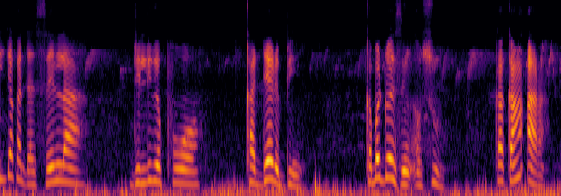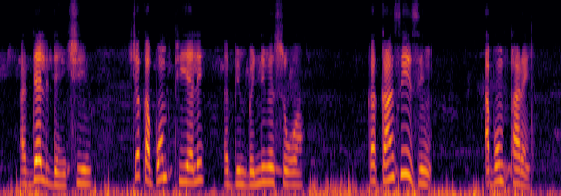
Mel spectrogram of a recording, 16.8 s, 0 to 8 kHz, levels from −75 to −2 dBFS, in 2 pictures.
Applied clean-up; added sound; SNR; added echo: none; none; none; none.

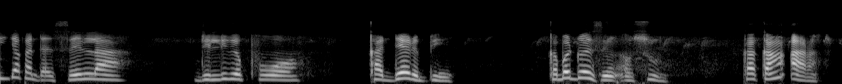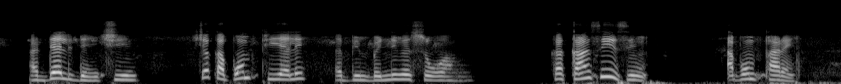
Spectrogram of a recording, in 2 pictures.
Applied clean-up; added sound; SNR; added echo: neural mask model Resemble Enhance denoiser.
